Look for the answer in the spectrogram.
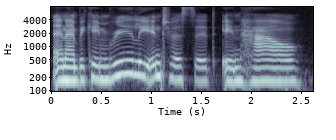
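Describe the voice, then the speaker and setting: A woman's voice: fairly low pitch, normal speed, clear, resonant tone. A Dutch-native woman in her thirties, a researcher answering interview questions in English, thoughtful and full of ums. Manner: thoughtful, many ums, careful explaining. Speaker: guest researcher.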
